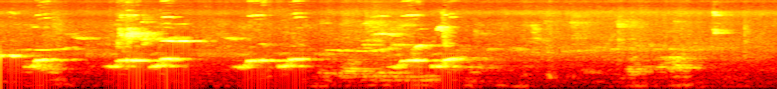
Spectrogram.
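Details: Caged oriental magpie-robin breeding pair: repeated paired mid-pitched whistled notes in quick bursts, a short harsh chattering patch, and scattered higher chirps, with faint background sounds.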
